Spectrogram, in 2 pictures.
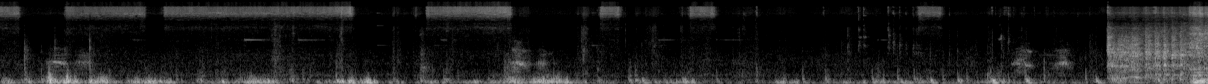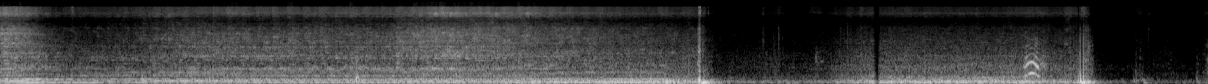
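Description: A truck engine cranks and catches about halfway through, then settles into a steady, rumbling idle with hiss, after a stretch of quieter shuffling and knocks; the engine cuts off briefly near the end and then runs again.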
